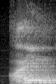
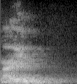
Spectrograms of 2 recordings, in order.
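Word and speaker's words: ع: Ain bukan ngain.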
